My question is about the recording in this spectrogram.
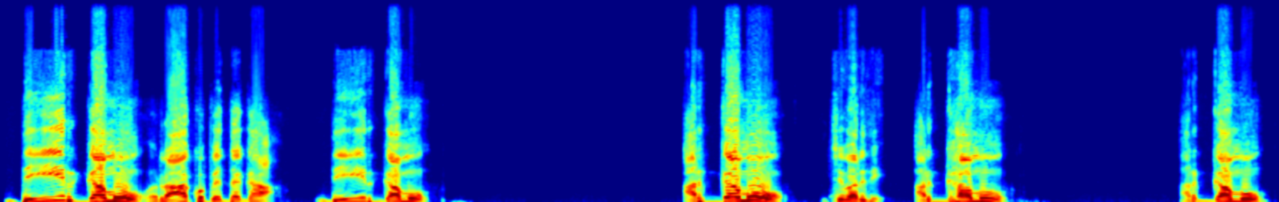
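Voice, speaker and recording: A man teaching reading who says each word slowly two or three times and adds quick asides on how to practise. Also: sits high, a bit bright, no echo. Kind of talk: slow spelling and pronunciation drill.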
